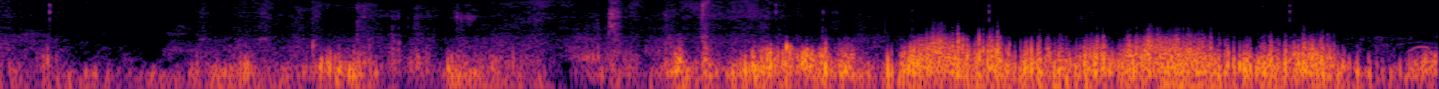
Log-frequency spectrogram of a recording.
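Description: Snowboard sliding and carving through soft fresh snow, a rough scraping rush mixed with wind on the microphone; uneven at first, it grows louder and steadier about halfway through.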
